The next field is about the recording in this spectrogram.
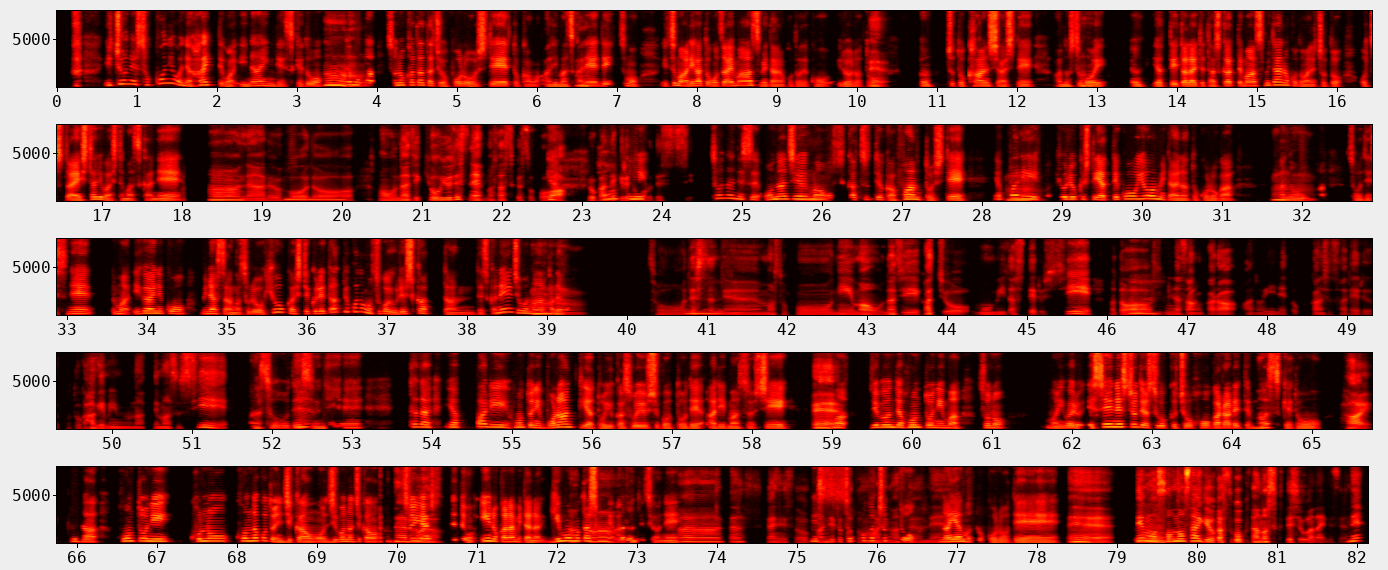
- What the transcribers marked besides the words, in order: none
- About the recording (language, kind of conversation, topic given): Japanese, advice, 仕事以外で自分の価値をどうやって見つけられますか？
